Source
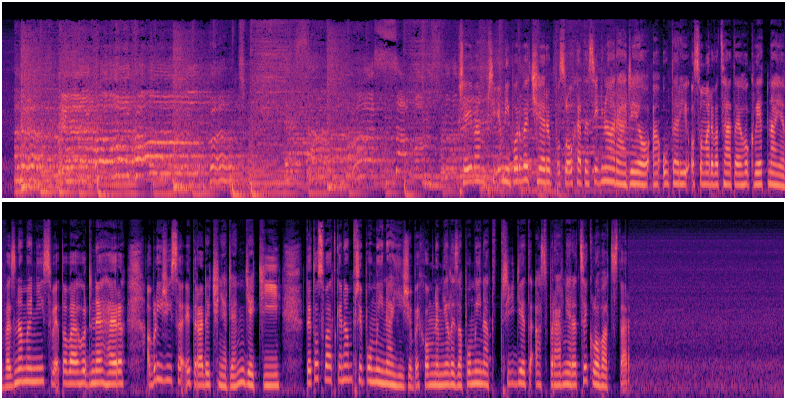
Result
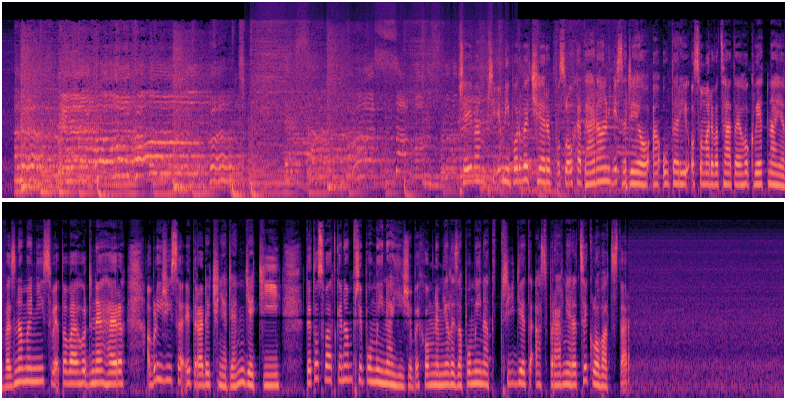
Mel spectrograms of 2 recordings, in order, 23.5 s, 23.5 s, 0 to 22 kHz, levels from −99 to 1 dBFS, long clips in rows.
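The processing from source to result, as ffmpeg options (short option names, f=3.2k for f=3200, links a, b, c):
-filter_complex "[0:a]asettb=1/sr,asplit=3[a][b][c];[a]atrim=end=3.644[d];[b]atrim=start=3.64:end=7.74,asetpts=PTS-STARTPTS,afade=t=in:d=0.004:c=qsin,afade=t=out:st=4.096:d=0.004:c=qsin,aeval=exprs='sgn(val(0))*max(abs(val(0))-0.00631,0)':c=same[e];[c]atrim=start=7.736[f];[d][e]acrossfade=d=0.004:c1=hsin:c2=qsin[g];[g][f]acrossfade=d=0.004:c1=qsin:c2=hsin,asettb=1/sr,asplit=3[h][i][j];[h]atrim=end=15.534[k];[i]atrim=start=15.53:end=18.24,asetpts=PTS-STARTPTS,afade=t=in:d=0.004:c=qsin,afade=t=out:st=2.706:d=0.004:c=qsin,asuperstop=centerf=2200:order=4:qfactor=7[l];[j]atrim=start=18.236[m];[k][l]acrossfade=d=0.004:c1=hsin:c2=qsin[n];[n][m]acrossfade=d=0.004:c1=qsin:c2=hsin,asplit=3[o][p][q];[o]atrim=end=8.762[r];[p]atrim=start=8.758:end=9.362,asetpts=PTS-STARTPTS,areverse[s];[q]atrim=start=9.358[t];[r][s]acrossfade=d=0.004:c1=hsin:c2=hsin[u];[u][t]acrossfade=d=0.004:c1=hsin:c2=hsin"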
